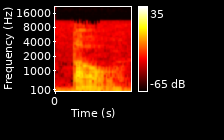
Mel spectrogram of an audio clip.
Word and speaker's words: tau: Tuliskan namanya adalah tahu tulisannya tahu cuman bacanya toh nah di mana tho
